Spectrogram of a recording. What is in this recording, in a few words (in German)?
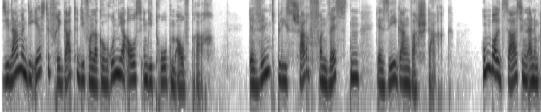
Hoerbuch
